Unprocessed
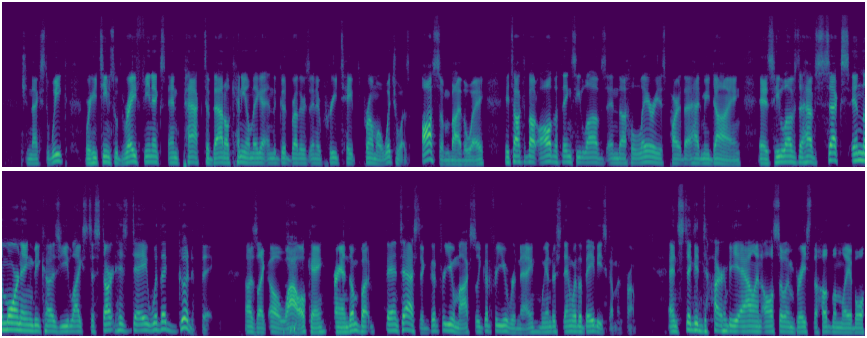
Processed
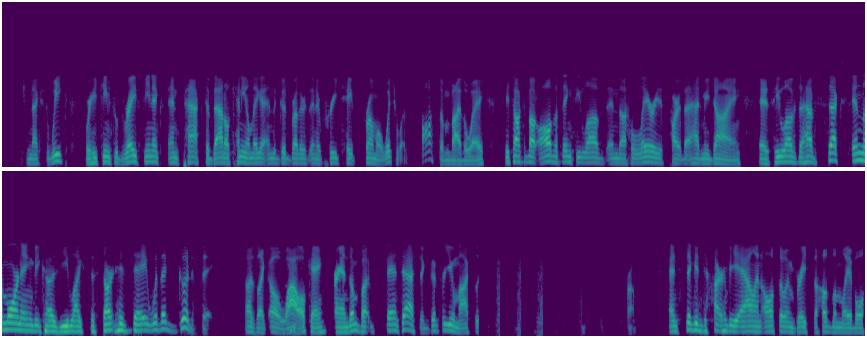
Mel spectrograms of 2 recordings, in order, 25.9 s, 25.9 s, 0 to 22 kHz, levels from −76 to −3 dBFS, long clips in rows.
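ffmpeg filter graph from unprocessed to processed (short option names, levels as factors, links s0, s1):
-filter_complex "[0:a]asettb=1/sr,asplit=3[s0][s1][s2];[s0]atrim=end=5.834[s3];[s1]atrim=start=5.83:end=6.57,asetpts=PTS-STARTPTS,afade=t=in:d=0.004:c=qsin,afade=t=out:st=0.736:d=0.004:c=qsin,lowshelf=f=130:g=-7.5,acompressor=threshold=0.02:ratio=2:attack=3.2:release=140:knee=1:detection=peak,tremolo=f=21:d=0.75[s4];[s2]atrim=start=6.566[s5];[s3][s4]acrossfade=d=0.004:c1=hsin:c2=qsin[s6];[s6][s5]acrossfade=d=0.004:c1=qsin:c2=hsin,asettb=1/sr,asplit=3[s7][s8][s9];[s7]atrim=end=13.504[s10];[s8]atrim=start=13.5:end=15.03,asetpts=PTS-STARTPTS,afade=t=in:d=0.004:c=qsin,afade=t=out:st=1.526:d=0.004:c=qsin,lowpass=2200,lowshelf=f=310:g=11[s11];[s9]atrim=start=15.026[s12];[s10][s11]acrossfade=d=0.004:c1=hsin:c2=qsin[s13];[s13][s12]acrossfade=d=0.004:c1=qsin:c2=hsin,asettb=1/sr,asplit=3[s14][s15][s16];[s14]atrim=end=20.084[s17];[s15]atrim=start=20.08:end=22.23,asetpts=PTS-STARTPTS,afade=t=in:d=0.004:c=qsin,afade=t=out:st=2.146:d=0.004:c=qsin,acompressor=threshold=0.0158:ratio=4:attack=3.2:release=140:knee=1:detection=peak,aeval=exprs='(mod(84.1*val(0)+1,2)-1)/84.1':c=same,aeval=exprs='val(0)*pow(10,-37*if(lt(mod(-3.1*n/s,1),2*abs(-3.1)/1000),1-mod(-3.1*n/s,1)/(2*abs(-3.1)/1000),(mod(-3.1*n/s,1)-2*abs(-3.1)/1000)/(1-2*abs(-3.1)/1000))/20)':c=same[s18];[s16]atrim=start=22.226[s19];[s17][s18]acrossfade=d=0.004:c1=hsin:c2=qsin[s20];[s20][s19]acrossfade=d=0.004:c1=qsin:c2=hsin,lowpass=f=2000:w=0.5412,lowpass=f=2000:w=1.3066,deesser=0.9,agate=range=0.355:threshold=0.00224:ratio=16:detection=peak,volume=0.668"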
